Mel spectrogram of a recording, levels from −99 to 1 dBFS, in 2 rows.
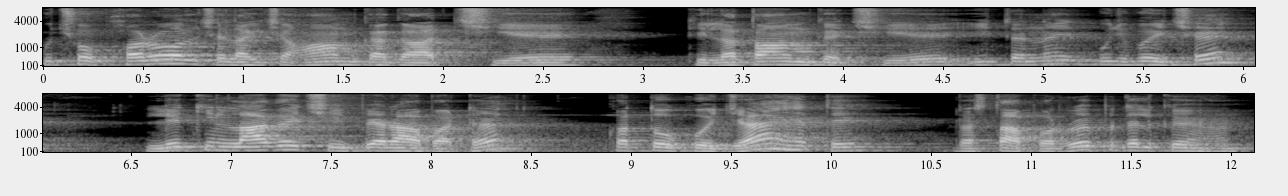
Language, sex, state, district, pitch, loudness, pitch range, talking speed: Maithili, male, Bihar, Saharsa, 160 Hz, -25 LUFS, 135-170 Hz, 145 wpm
